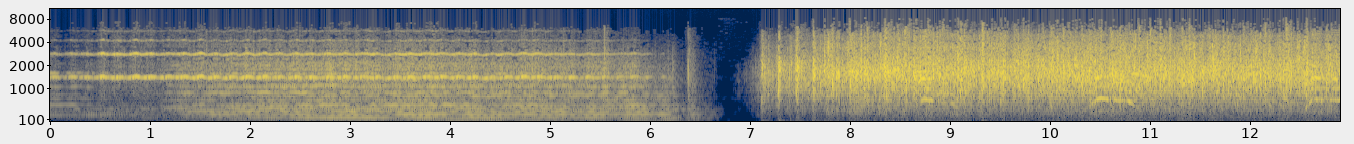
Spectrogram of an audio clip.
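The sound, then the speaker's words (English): Sustained orchestral music ends with a brief pause, then loud, steady audience applause fills the concert hall, continuing without letup to the end. “Sometimes when the orchestra also rose to applaud, it seemed to me that I could hear his separate voice.”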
